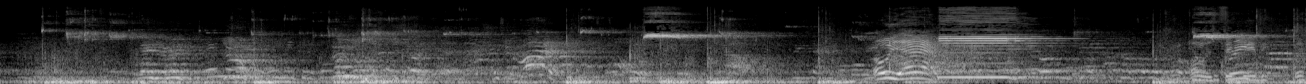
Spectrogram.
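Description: Basketballs bouncing and players' shoes on a wooden sports-hall floor, with shouting voices echoing in the hall. About nine and a half seconds in a short, steady horn blast sounds, like a scoreboard or substitution horn.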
